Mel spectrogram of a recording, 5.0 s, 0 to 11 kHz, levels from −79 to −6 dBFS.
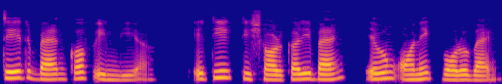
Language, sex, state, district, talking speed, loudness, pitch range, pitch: Bengali, female, West Bengal, Kolkata, 145 wpm, -22 LUFS, 195-230 Hz, 205 Hz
